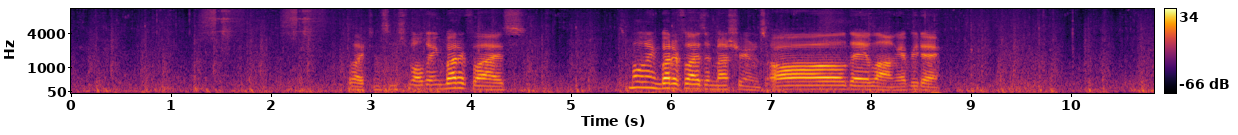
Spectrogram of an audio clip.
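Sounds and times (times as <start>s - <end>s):
horse hooves clip-clopping while riding: 0.0s - 10.8s
creaking hiss: 1.2s - 2.9s
speech: 2.8s - 4.6s, 5.6s - 8.8s.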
